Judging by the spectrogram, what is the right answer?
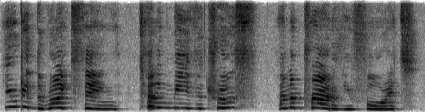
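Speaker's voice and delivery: high tender mother voice with a catch; proud foster mom. Acted. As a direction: tell him you're proud, near tears. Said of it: "his foster mom smiled".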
